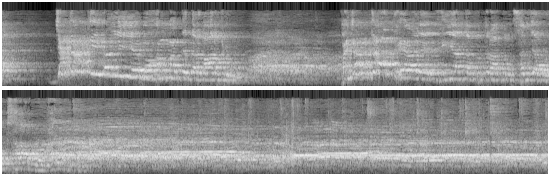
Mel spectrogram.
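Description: A man sings a mournful chant loudly and passionately through a microphone, heard over loudspeakers.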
